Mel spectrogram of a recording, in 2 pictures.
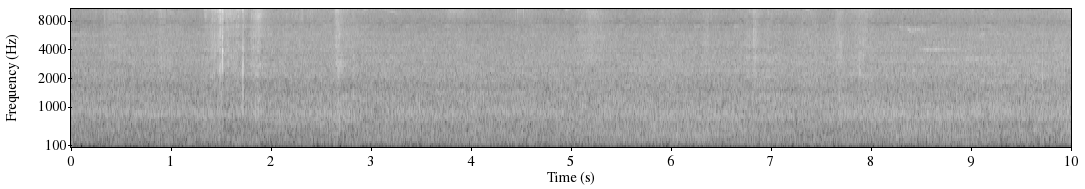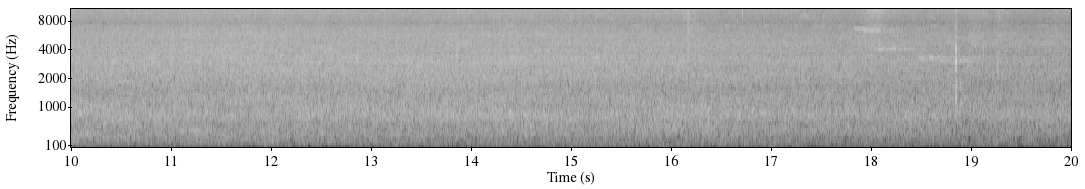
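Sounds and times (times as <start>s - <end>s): steady rushing background noise: 0.0s - 20.0s.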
